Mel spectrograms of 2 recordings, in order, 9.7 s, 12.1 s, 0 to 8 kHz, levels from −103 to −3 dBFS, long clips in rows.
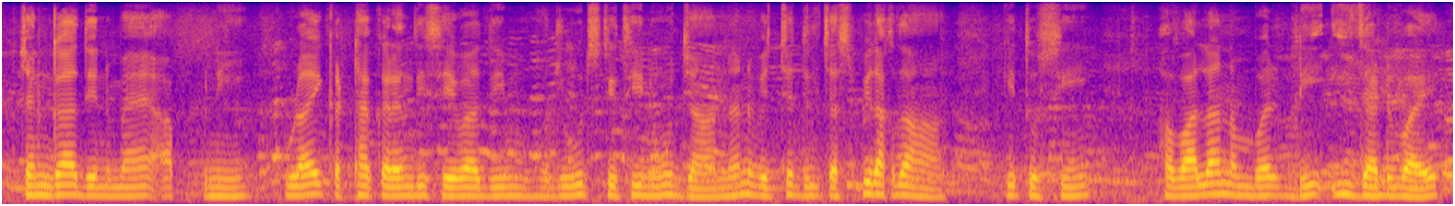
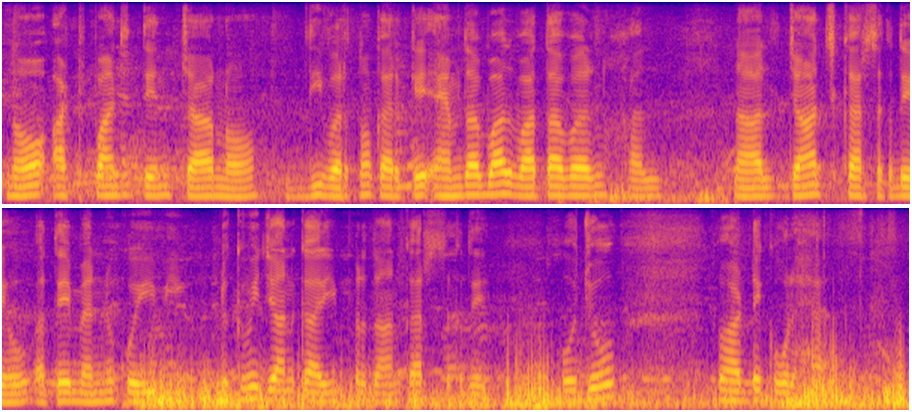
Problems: continuous background conversations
